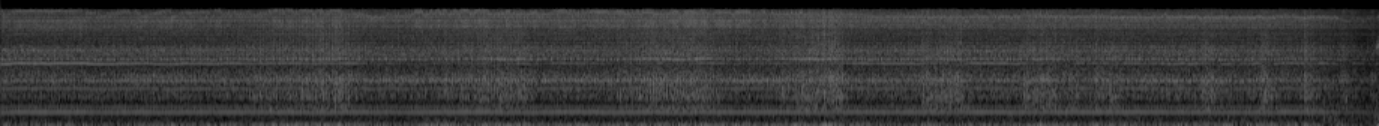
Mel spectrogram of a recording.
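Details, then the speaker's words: Hammertoe fusion of the second digit: a powered concave/convex three-prong reamer prepares the proximal phalanx head's articular surface. Steady high-pitched motor whine with grinding as the bone is shaped. "utilize the concave and convex reamer similar to the first metatarsal phalangeal joint to prepare the fusion site in the second digit"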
